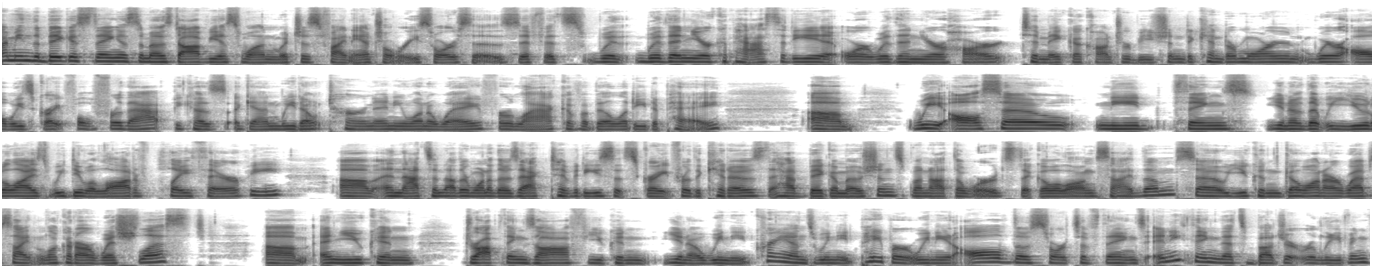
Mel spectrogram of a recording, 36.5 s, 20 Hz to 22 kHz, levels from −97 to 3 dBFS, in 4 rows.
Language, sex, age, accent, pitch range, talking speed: English, female, 30-49, American, 155-180 Hz, 215 wpm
